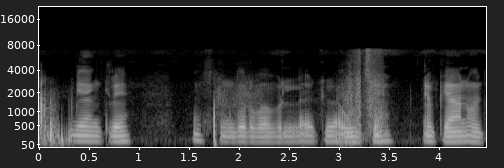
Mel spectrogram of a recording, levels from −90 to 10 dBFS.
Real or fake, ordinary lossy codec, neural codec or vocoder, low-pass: real; none; none; 7.2 kHz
